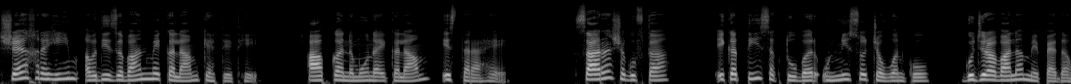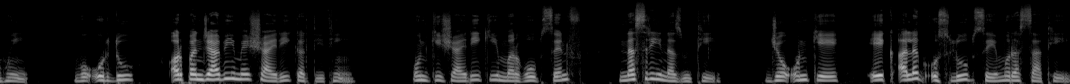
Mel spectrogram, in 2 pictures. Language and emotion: Urdu, neutral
